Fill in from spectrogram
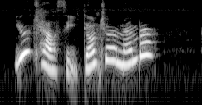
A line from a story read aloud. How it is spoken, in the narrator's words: Her voice was rising higher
